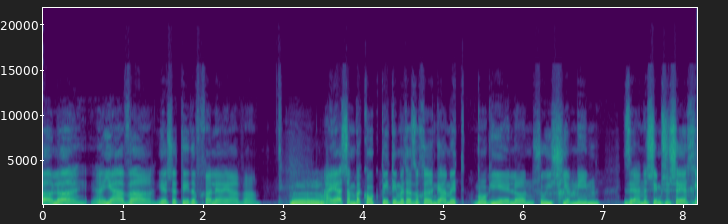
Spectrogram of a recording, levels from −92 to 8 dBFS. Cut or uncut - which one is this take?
cut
